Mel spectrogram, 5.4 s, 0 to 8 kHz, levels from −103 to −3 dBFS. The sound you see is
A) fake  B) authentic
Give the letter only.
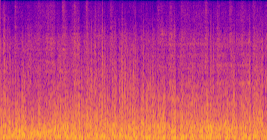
A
